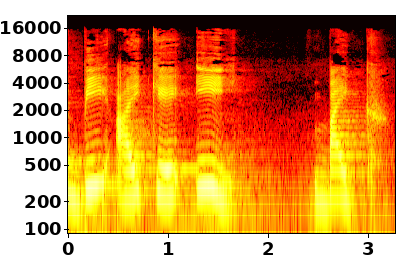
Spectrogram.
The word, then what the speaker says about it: bike: जब वर्ड के लास्ट में ई आता है तब ई साइलेंट होता है। जैसे BIKE, बाइक।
